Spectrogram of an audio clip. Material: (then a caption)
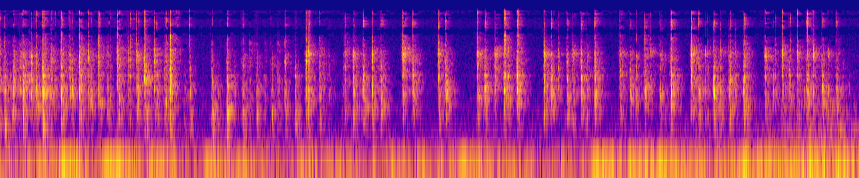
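Plastic. Fingertips and nails press and click the keys of a full-size, hollow black plastic computer keyboard held up close, producing a rapid, uneven stream of sharp, bright plastic clicks and taps like busy typing. Short pauses break up the clicking, and a steady low hum runs underneath throughout.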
